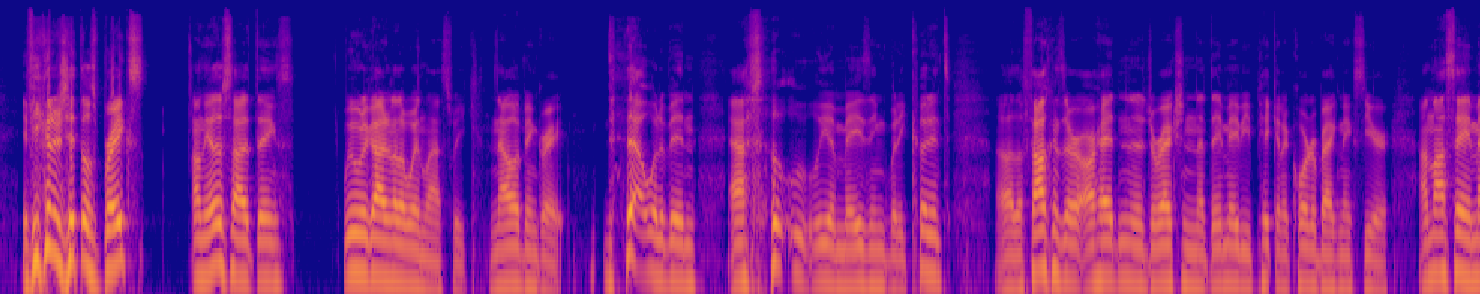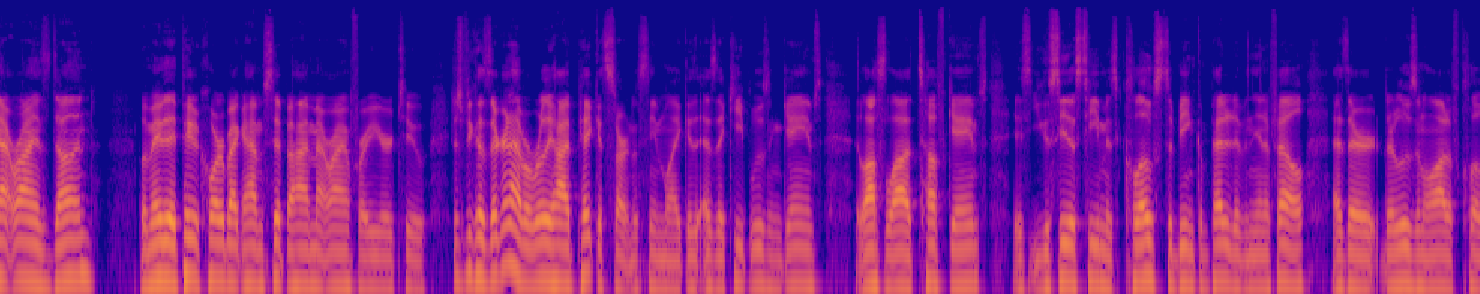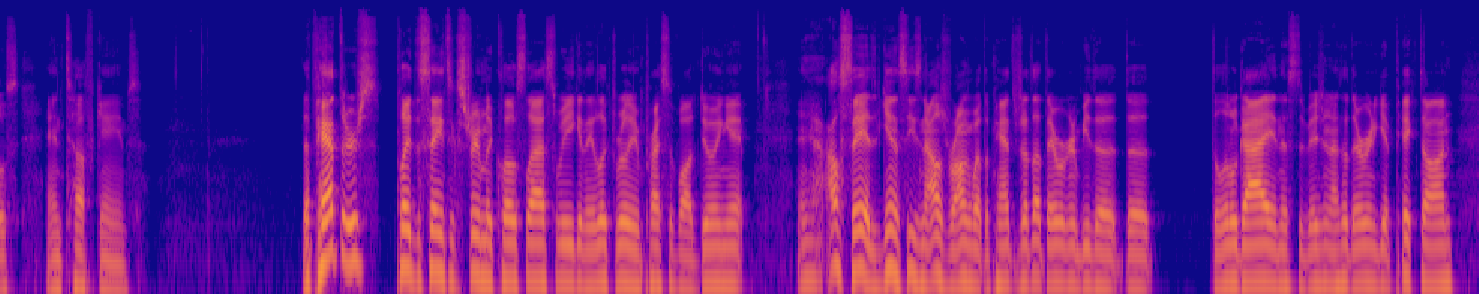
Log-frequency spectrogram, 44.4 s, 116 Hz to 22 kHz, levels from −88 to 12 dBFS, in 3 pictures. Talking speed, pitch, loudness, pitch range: 245 wpm, 135 Hz, -22 LUFS, 125-150 Hz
